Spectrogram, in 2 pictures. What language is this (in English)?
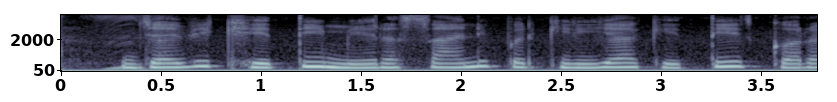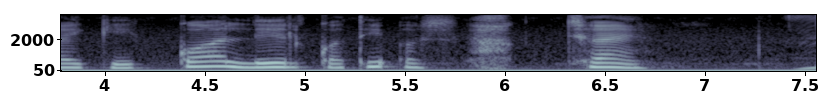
Maithili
